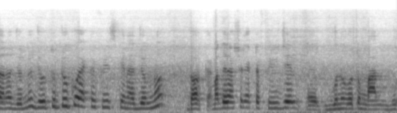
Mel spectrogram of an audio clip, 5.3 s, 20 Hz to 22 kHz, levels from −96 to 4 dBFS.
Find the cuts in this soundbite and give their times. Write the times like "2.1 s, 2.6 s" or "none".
2.8 s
